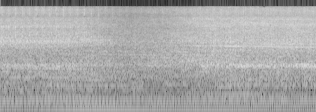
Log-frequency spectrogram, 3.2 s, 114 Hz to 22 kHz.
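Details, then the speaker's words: 1997 Urban Interceptor three-wheeler, Mazda-based 1.3 L automatic, idling after new wiring to the injectors and the fuel pump: smooth steady idle, no knocks or misses, running on all four cylinders. "just like that runs really good sounds nice no knocks no noises running on all four customer is gonna be very happy"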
